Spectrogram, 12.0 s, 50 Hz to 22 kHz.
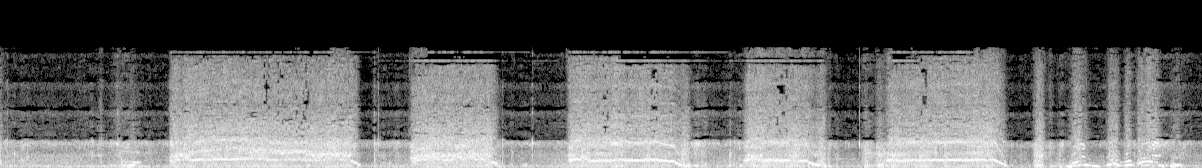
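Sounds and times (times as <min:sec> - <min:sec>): woman screaming: 0:01.7 - 0:05.0, 0:05.7 - 0:08.3.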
